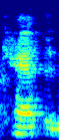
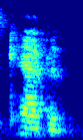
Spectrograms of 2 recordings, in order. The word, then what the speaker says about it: Cap'n: It's not Captain, it's Cap'n.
